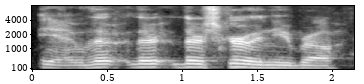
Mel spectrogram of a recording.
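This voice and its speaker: A man's voice: mid-range voice, steady tone, measured pace, a bit bright. A man hosting a sports betting call-in show, laid-back and casual. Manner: laid-back, says bro a lot. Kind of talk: casual chat.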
